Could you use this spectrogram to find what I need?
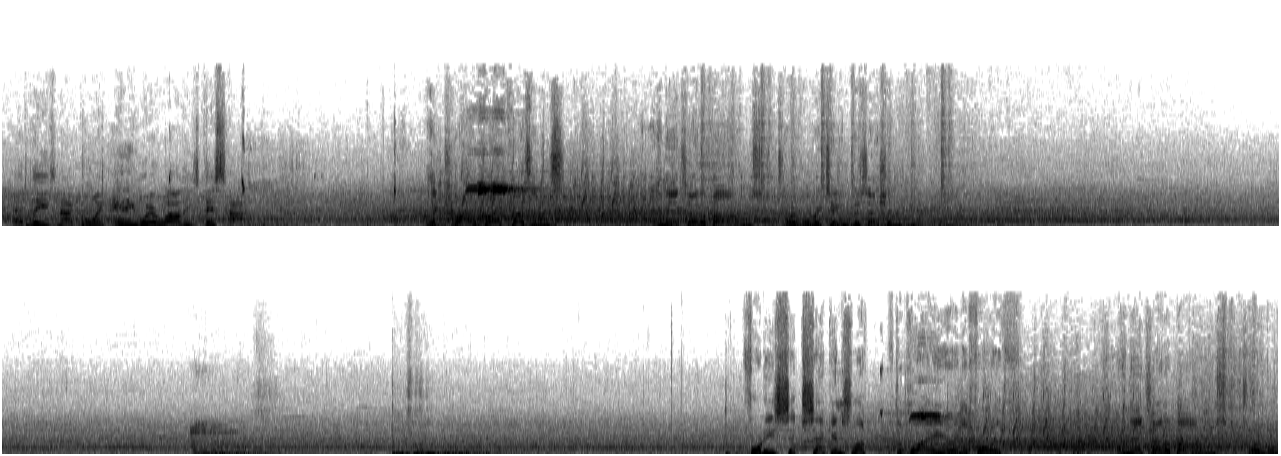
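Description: A crowd cheers and murmurs in a large echoing arena.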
